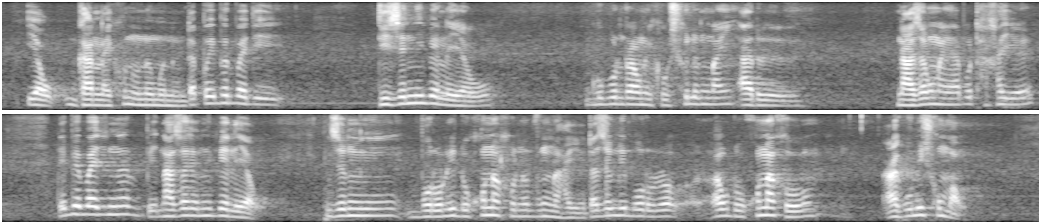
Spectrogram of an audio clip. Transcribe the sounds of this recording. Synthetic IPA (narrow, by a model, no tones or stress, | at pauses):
ijawɡanːajkʰɯnunɯmɯnɯŋdapejbeɾbajdi | dizenːibelajaw | ɡubɯnɾawnikʰɯwsɯlɯŋnajaɾɯ | nazawnajabɯtʰakʰajɯ | d̥ebeɾbajdinɯnazaɾanibelaja̰w | zɯŋnibɔɾɔnidɔkʰɔnakʰɯnɯbuŋnaɦajɯdazɯŋnibɔɾɔawdɔkʰɔnakʰɯ | a̰ɡunisɔma̰w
